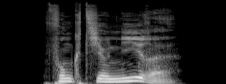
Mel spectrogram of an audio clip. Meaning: inflection of funktionieren: 1. first-person singular present 2. first/third-person singular subjunctive I 3. singular imperative
- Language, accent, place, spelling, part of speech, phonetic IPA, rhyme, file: German, Germany, Berlin, funktioniere, verb, [fʊŋkt͡si̯oˈniːʁə], -iːʁə, De-funktioniere.ogg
